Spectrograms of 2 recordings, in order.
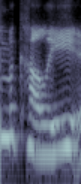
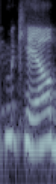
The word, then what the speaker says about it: Micale: Like you accurately pronounced my last name, I'm Natalie Micale. It looks like Micale, but it's pronounced like Macaulay Culkin.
